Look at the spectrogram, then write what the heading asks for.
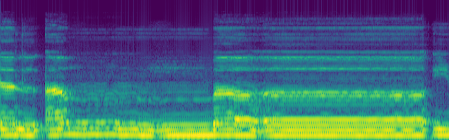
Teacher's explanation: الف مدہ کے بعد حمزہ اسی کلمے میں ہے تو یہاں پر مد متصل ہوگی، 3 سے 5 الف تک کھینچ کر پڑھیں گے۔ · نون ساکن کے بعد حرف با ہے تو یہاں پر اقلاب ہوگا، نون ساکن کو میم سے بدل کر غنہ زمانی کر کے پڑھیں گے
